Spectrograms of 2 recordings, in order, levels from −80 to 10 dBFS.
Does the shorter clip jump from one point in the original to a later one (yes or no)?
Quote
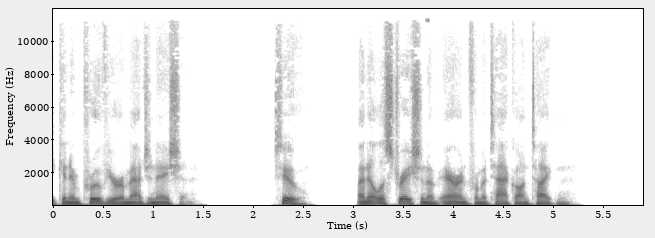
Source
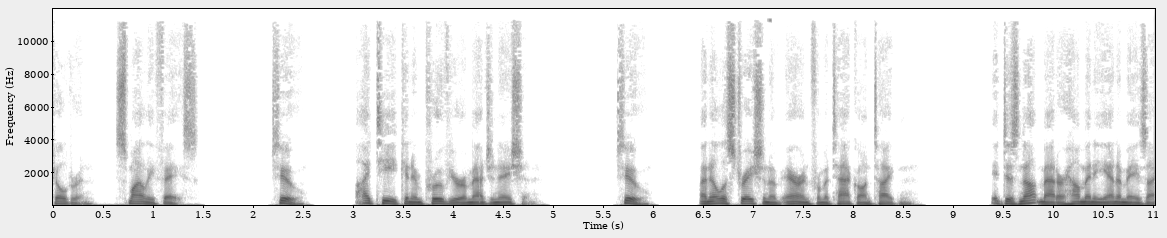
no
